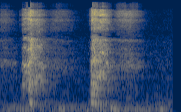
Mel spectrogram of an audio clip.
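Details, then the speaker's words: Cough, noted when asking to buy ice cream, comedic short. "tuh kan bener batuk nggak batuk terus itu namanya apa"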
